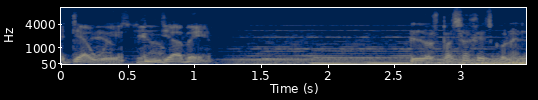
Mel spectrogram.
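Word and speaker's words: Yahweh: nombre más íntimo y personal que normalmente se pronuncia yahwe yah los pasajes con el nombre de yah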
